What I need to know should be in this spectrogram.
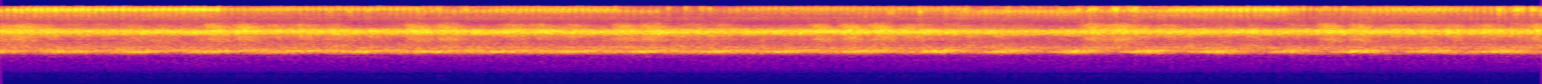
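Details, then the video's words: Crickets chirping in a forest, a dense, unbroken insect chorus with several steady high-pitched layers that hold constant throughout, with no pauses, other animals or voices. "Forest Sounds and Crickets"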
